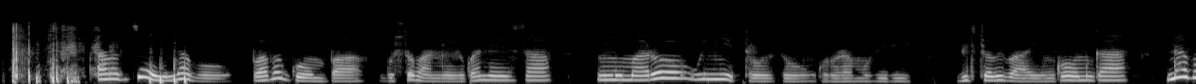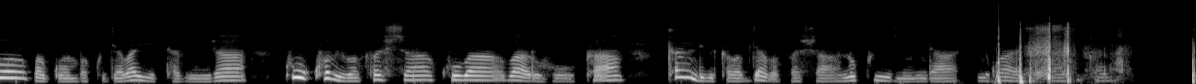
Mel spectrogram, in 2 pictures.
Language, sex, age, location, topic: Kinyarwanda, female, 18-24, Nyagatare, government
